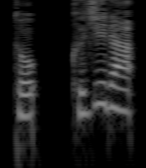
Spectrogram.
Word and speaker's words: 徳次郎: 一般においてはその後もとクジラ特白が恋をされて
